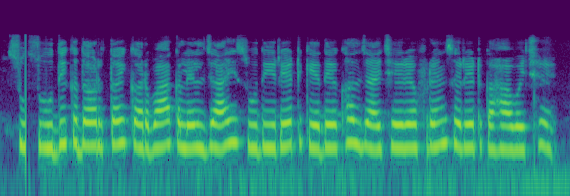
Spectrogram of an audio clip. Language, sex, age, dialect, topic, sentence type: Maithili, female, 41-45, Bajjika, banking, statement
